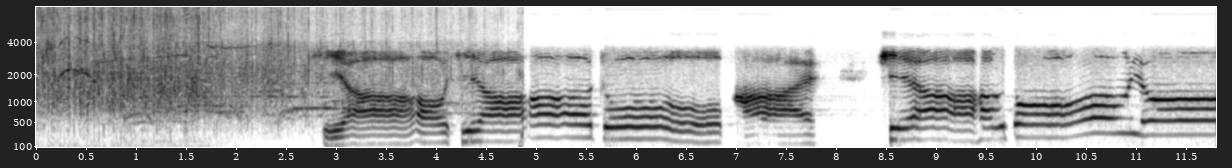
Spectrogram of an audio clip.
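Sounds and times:
audience applause: 0:00.0 - 0:04.8
speech: 0:02.9 - 0:07.9, 0:08.5 - 0:11.7.

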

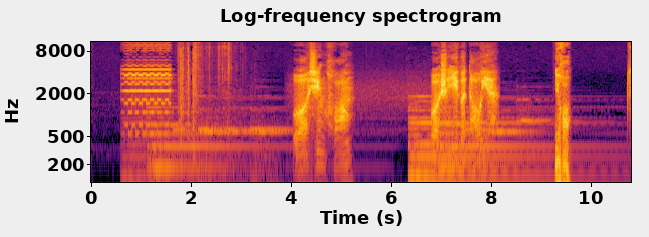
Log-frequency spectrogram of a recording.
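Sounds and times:
telephone ringing: 0:00.6 - 0:02.4
speech: 0:04.4 - 0:05.3, 0:06.8 - 0:08.2, 0:09.3 - 0:09.6.

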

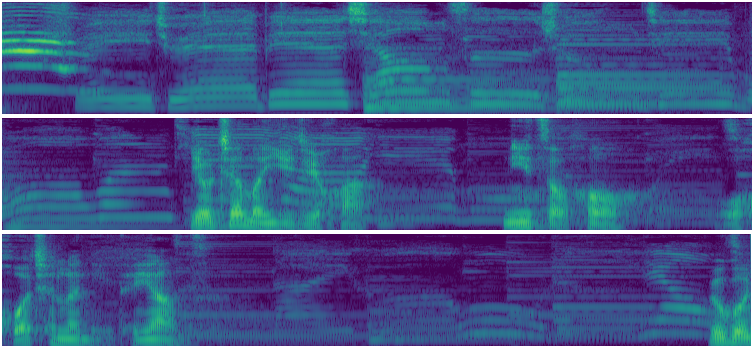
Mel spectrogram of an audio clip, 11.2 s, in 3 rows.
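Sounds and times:
cat meowing: 0:00.0 - 0:00.6, 0:04.7 - 0:05.7
speech: 0:00.4 - 0:08.6, 0:11.0 - 0:11.2.

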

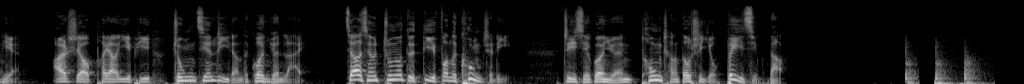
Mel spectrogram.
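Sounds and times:
speech: 0:00.0 - 0:07.9
knocking on a door: 0:09.0 - 0:10.0.

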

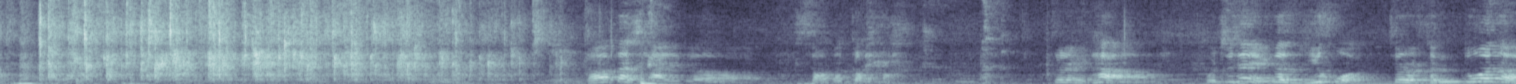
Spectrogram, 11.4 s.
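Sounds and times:
audience applause: 0:00.0 - 0:04.4
speech: 0:04.4 - 0:11.3.

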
